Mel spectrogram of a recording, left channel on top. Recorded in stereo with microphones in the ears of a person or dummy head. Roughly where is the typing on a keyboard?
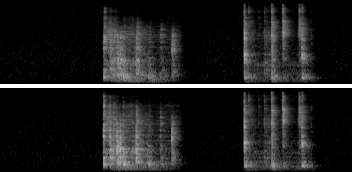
Centre.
